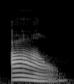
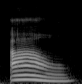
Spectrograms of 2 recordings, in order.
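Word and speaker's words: อ้าว: disappointed a little bit you will say ow like kind of low tone edge long sound ow or like people can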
